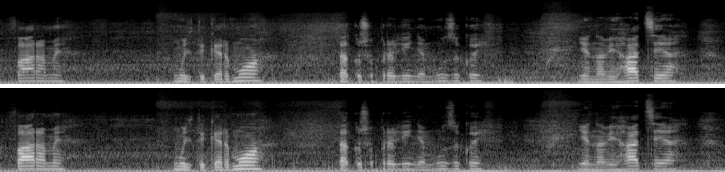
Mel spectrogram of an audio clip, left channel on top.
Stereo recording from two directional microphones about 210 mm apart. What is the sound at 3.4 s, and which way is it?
Speech, 15° left (ahead or behind).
